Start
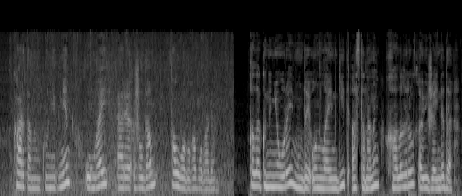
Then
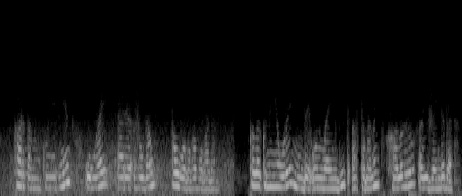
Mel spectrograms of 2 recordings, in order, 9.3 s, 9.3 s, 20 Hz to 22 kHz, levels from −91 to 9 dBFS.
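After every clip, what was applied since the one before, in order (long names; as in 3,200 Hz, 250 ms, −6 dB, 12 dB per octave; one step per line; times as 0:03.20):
transistor ladder low-pass 900 Hz, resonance 25%
double-tracking delay 12 ms −2.5 dB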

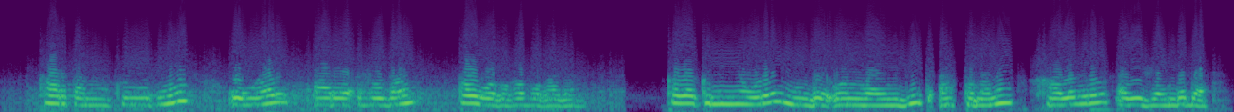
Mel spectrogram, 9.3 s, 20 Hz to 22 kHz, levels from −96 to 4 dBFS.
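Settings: leveller curve on the samples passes 1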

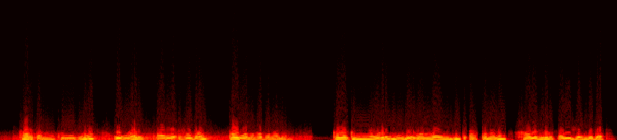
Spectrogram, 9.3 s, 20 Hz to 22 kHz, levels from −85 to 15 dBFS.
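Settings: no processing that can be heard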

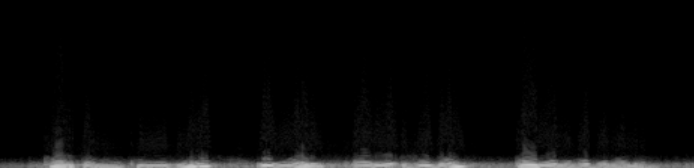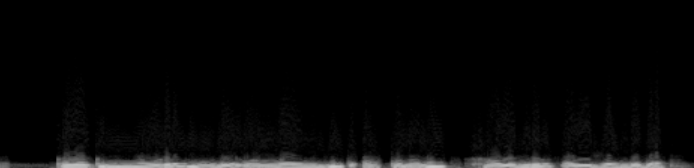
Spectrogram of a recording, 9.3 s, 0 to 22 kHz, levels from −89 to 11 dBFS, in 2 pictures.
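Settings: octave-band graphic EQ 125/250/500/1,000/2,000 Hz +8/+11/+9/−3/−9 dB
level −5.5 dB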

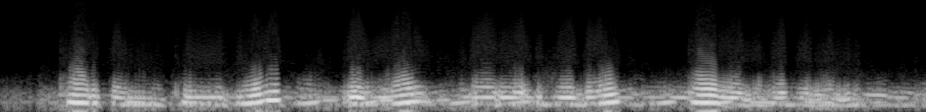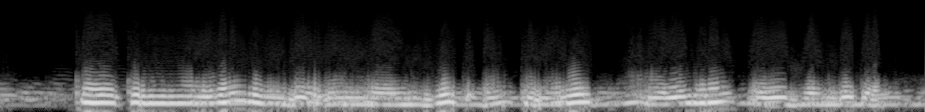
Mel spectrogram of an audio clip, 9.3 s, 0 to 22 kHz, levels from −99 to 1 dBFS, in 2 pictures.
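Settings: reverb reduction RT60 0.51 s
echo through a band-pass that steps 283 ms, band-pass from 180 Hz, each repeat 0.7 octaves, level −8.5 dB
highs frequency-modulated by the lows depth 0.8 ms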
